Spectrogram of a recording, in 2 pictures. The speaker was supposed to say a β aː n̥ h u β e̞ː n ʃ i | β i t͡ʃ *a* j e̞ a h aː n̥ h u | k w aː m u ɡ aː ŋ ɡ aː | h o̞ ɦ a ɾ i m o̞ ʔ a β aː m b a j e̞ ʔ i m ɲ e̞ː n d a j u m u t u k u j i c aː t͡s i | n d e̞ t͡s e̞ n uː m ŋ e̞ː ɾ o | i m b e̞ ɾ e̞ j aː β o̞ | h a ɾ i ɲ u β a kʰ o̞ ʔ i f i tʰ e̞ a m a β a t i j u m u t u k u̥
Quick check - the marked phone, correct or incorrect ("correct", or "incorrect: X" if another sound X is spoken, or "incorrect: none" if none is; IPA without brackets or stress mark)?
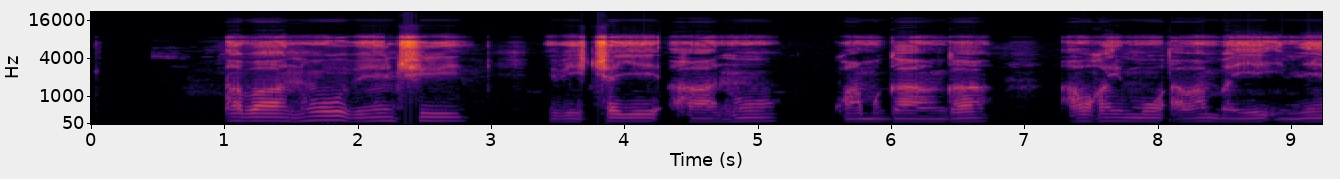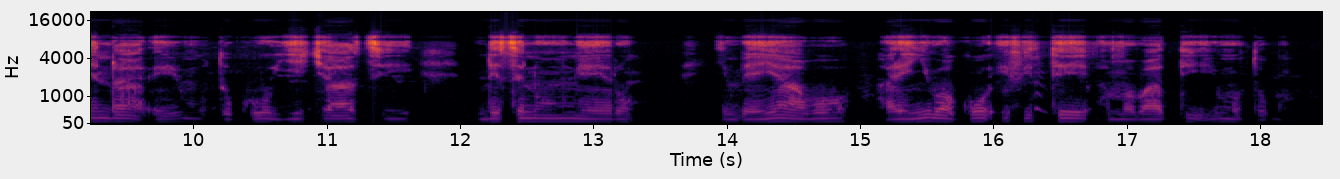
correct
